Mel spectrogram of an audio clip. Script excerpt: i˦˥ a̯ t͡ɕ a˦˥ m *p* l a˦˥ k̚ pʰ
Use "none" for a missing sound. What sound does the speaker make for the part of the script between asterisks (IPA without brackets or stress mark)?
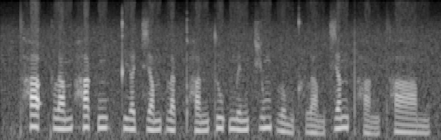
p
